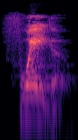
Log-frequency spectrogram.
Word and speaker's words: fuego: before you'll know that Fuego is the word for fire okay so you see how you're making the way sound in there when you have a UND next to each other so wait go or another example that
